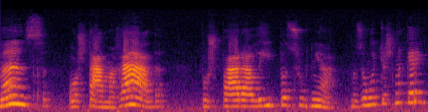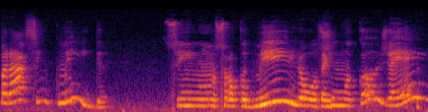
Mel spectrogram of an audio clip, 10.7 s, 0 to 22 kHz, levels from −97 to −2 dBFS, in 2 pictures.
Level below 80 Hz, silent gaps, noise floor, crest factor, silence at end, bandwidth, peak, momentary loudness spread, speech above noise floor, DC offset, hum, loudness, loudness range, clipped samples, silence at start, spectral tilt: -56 dBFS; none; -52 dBFS; 18 dB; 0 s; 11 kHz; -10 dBFS; 18 LU; 26 dB; under 0.1%; none; -26 LUFS; 7 LU; under 0.1%; 0 s; -5.5 dB/octave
